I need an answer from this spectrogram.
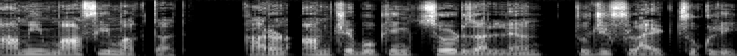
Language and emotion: Goan Konkani, sad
